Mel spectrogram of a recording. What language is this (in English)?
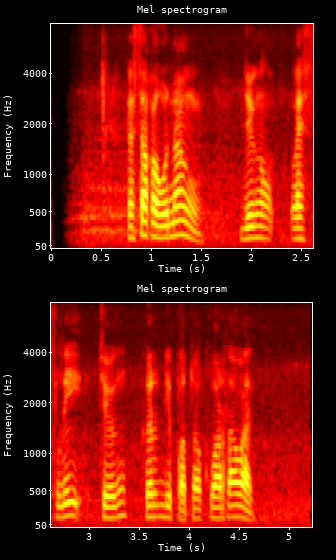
Sundanese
